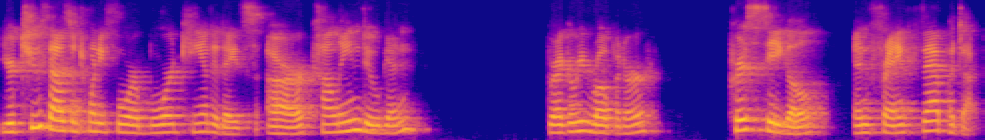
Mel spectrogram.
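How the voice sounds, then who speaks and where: A committee member reads prepared remarks in a measured, formal voice. The voice echoes through a large meeting hall, and the recording sounds dull and muffled. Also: medium pitch.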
